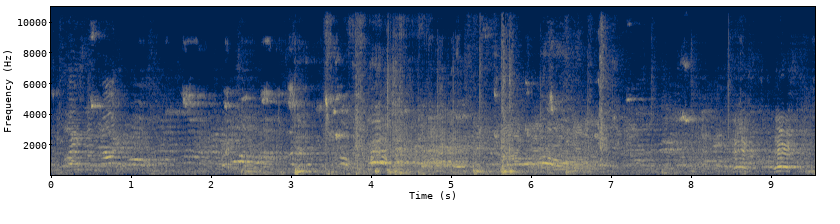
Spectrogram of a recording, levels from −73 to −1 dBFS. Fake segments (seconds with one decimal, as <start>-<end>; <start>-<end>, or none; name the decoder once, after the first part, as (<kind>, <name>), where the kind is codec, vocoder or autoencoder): 0.8-5.1 (vocoder, Vocos); 8.0-9.6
